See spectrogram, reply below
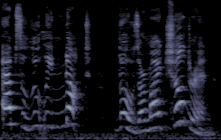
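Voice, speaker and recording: A woman voicing a gentle, protective male woodcutter, mild but emphatic, in a children's storybook. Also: extremely high pitch, very animated, unhurried, a little hiss or hum, pitched above the performer's own voice, full character voice. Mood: firm refusal.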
